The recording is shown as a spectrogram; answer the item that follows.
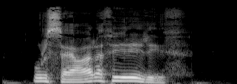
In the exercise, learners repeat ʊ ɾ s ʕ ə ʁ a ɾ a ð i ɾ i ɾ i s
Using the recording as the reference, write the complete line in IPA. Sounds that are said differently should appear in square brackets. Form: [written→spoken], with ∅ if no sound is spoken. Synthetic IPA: ʊ ɾ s ʕ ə ʁ a ɾ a [ð→θ] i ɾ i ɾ i [s→θ]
